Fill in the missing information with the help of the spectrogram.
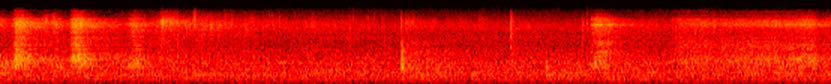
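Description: A graphite stick held in a gloved hand scratches the strokes of a new letter after j onto a flat, lined, gray-toned drawing paper sheet. Six bright, dry scratching strokes rise out of a steady high hiss, followed by a longer, softer drag near the end.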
